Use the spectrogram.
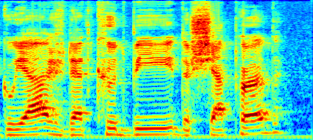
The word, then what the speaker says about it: gulyás: But if you want to say it in Hungarian, it's written like gulyás, and then ly is one letter.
